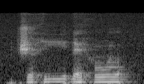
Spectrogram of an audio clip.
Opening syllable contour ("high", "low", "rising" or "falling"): low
